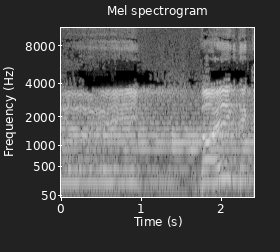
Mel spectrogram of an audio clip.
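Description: Kurdish folk song: a long sung, chant-like note over a steady low drone. The note falls away about a second in, and a new note rises near the end.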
